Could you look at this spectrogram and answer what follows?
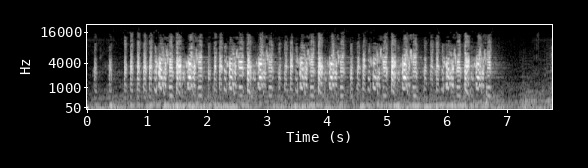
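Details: Zebra finch song, learned from adults and used for communication: a few short introductory notes, then a rapid, buzzy, nasal, high-pitched motif phrase repeated about three times over some six seconds.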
